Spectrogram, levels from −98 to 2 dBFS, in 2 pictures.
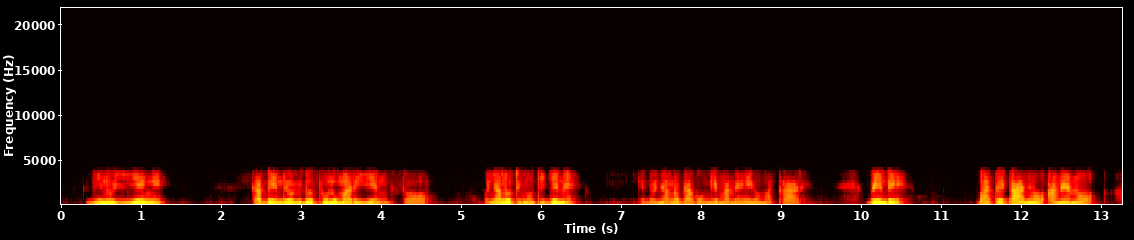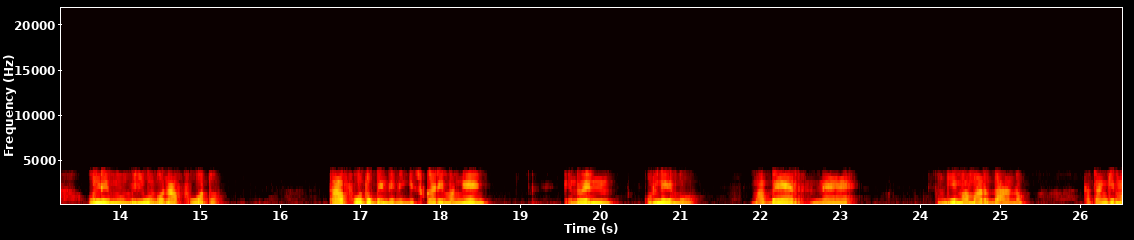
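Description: G.723.1 codec damage runs throughout this speech clip: nothing above 3.8 kHz survives, and the slow, heavily compressed model leaves muffled, hoarse sound, which fits roughly 6.3 kbit/s.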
